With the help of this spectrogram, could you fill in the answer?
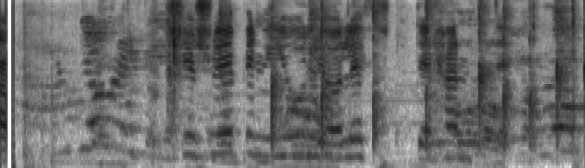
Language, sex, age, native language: Icelandic, female, 11, Icelandic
